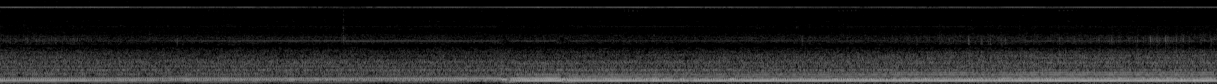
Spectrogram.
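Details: MPCNC machine's stepper motors hum steadily, dropping to a deeper, louder drone when X and Y axes move together diagonally; stepper motor humming.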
